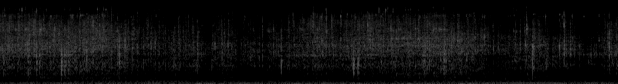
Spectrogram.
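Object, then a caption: Cardboard rain stick. A long, hollow painted cardboard rain stick with a mesh-wrapped end is held in both hands, fingertips resting on its surface, as it is tilted and turned. It gives a steady, bright, sizzling patter of tiny rattles that swells and eases slightly, with a faint low hum underneath.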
